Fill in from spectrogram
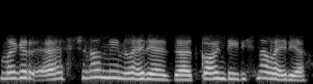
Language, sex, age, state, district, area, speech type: Kashmiri, female, 18-30, Jammu and Kashmir, Bandipora, rural, conversation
